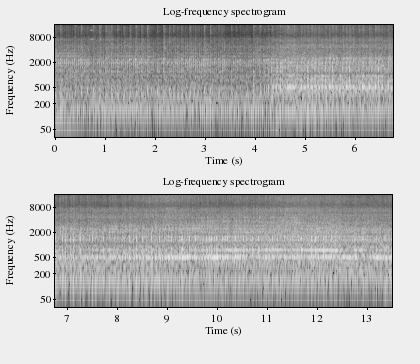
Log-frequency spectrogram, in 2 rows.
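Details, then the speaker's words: Kawasaki Ninja RR 150 two-stroke after service for heavy pull, stuttering and a sticking power valve: crisp, steady idle that rises slightly and holds evenly without stumbling or popping; normal idle after repair. "Oke Guys mantap jadi settingannya udah selesai dan ini yang saya rasakan perbedaannya jauh banget jadi powernya udah enak dan suaranya juga nyaman ya"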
